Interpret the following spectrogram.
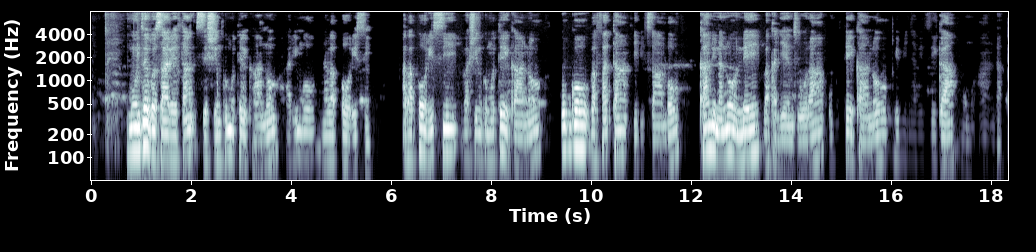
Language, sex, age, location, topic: Kinyarwanda, male, 18-24, Nyagatare, government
